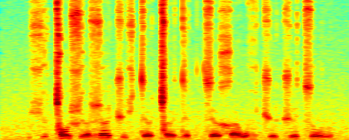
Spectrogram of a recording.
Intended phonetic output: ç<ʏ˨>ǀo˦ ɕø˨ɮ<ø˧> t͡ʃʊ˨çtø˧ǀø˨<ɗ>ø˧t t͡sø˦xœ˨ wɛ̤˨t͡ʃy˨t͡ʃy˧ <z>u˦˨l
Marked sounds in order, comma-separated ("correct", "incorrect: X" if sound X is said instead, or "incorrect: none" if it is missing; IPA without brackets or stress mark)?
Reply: correct, incorrect: ø˦, incorrect: d, incorrect: t͡s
